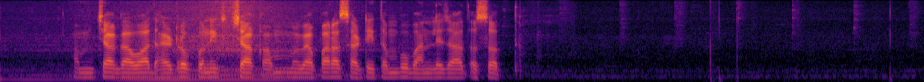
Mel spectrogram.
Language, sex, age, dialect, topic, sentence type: Marathi, male, 36-40, Southern Konkan, agriculture, statement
